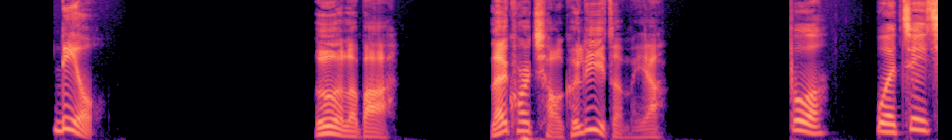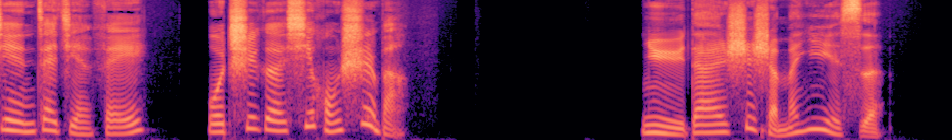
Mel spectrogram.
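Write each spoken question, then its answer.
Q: 女的是什么意思?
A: 她在减肥,不吃巧克力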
